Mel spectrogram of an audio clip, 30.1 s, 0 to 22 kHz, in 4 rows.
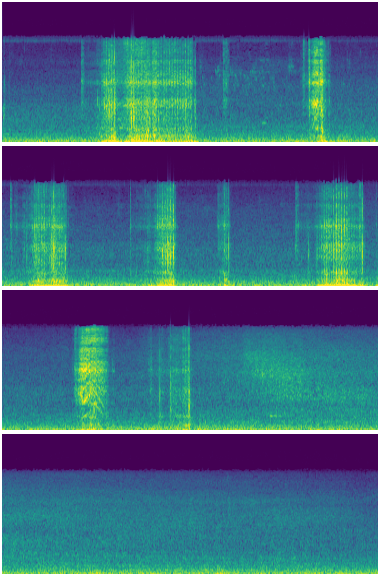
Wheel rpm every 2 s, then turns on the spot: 10, 30, 0, 10, 10, 10, 0, 10, 10, 0, 0, 0, 0, 0, 0.
2-4 8-10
